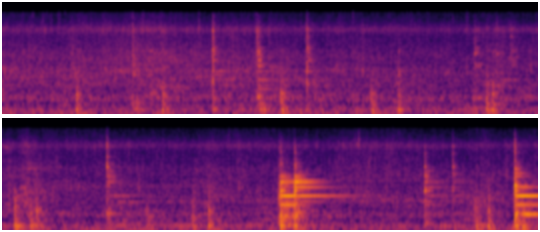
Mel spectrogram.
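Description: Diced potatoes, tomatoes and onion frying in oil with freshly added spice powders in a granite-coated pot, sizzling while a spatula stirs and scrapes them. Twice, about eight seconds in and near the end, a sharp knock with a short ringing tone, the loudest sounds.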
